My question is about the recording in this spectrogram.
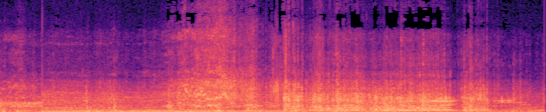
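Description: Radio-controlled monster truck driving hard on a gravel lot, its tires churning and scattering loose stones, in a steady loud rumble with scratchy gravel noise.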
